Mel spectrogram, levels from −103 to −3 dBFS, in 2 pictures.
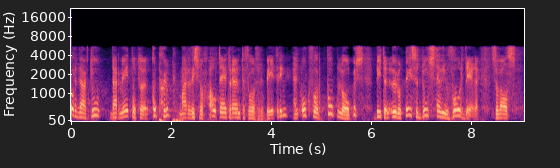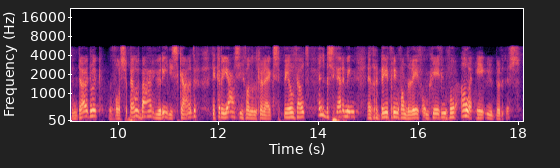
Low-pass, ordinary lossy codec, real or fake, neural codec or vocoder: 5.4 kHz; none; fake; codec, 44.1 kHz, 2.6 kbps, DAC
